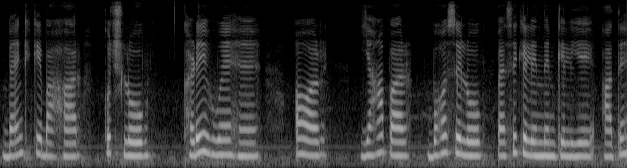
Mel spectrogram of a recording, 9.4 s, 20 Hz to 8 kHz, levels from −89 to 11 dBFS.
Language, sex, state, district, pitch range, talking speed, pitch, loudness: Hindi, female, Chhattisgarh, Balrampur, 235-270 Hz, 135 wpm, 245 Hz, -28 LUFS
